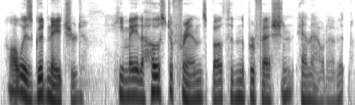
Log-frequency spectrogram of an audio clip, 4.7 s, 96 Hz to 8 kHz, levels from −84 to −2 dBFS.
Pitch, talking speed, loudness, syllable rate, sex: 125 Hz, 200 wpm, -19 LUFS, 5.4 syllables/s, male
